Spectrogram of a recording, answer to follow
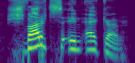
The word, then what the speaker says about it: Schwarzenegger: Yeah, I love being such a fan of not only the book but also the Running Man featuring Arnold Schwarzenegger is how you pronounce it in German. Schwarzenegger.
